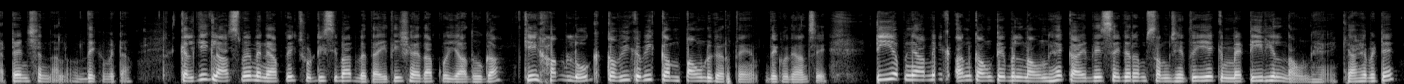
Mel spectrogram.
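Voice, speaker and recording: A man's voice: fairly high pitch, animated, normal speed, a little mellow, no echo, clean studio sound. A man teaching English grammar in a live online class, chatty and teasing, calling his students son and brother. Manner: chatty, teasing, addresses students as beta and bhai.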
